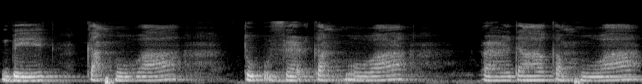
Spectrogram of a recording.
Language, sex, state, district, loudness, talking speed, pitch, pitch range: Mizo, female, Mizoram, Aizawl, -18 LUFS, 110 wpm, 195 Hz, 185-205 Hz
